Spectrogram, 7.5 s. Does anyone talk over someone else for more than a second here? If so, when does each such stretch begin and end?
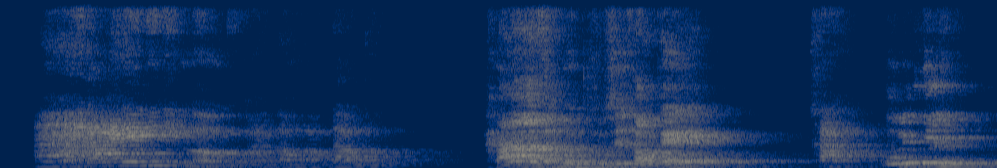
none

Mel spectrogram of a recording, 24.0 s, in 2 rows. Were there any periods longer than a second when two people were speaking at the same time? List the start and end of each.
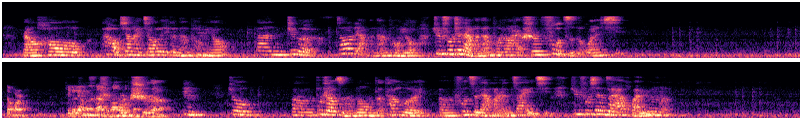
13.1-14.3

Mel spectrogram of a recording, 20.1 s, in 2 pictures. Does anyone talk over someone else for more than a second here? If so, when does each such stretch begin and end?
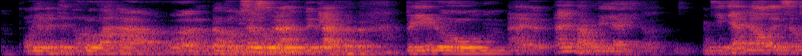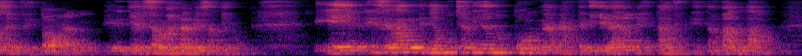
2.8-4.2

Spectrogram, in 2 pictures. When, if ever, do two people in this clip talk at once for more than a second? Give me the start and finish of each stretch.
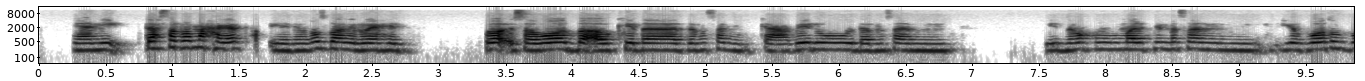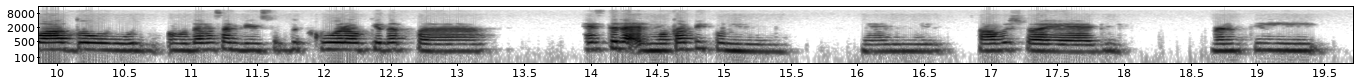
none

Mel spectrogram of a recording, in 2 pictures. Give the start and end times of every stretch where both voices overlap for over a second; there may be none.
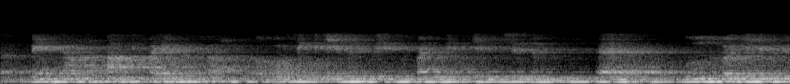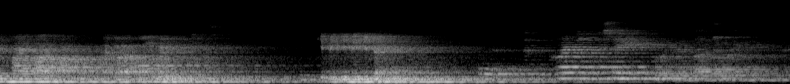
none

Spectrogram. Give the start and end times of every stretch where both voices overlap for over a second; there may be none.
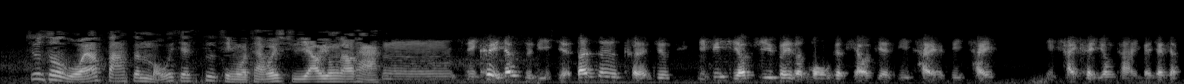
none

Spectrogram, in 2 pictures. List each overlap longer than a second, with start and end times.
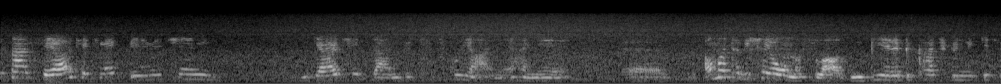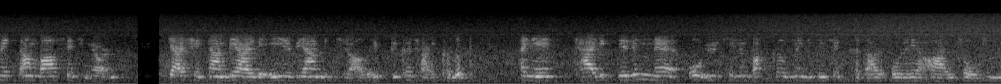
none

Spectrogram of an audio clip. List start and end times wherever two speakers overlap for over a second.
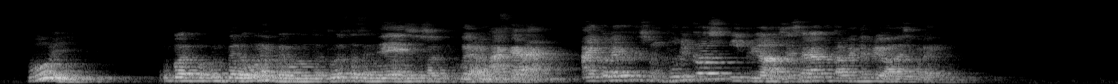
3.8-5.3

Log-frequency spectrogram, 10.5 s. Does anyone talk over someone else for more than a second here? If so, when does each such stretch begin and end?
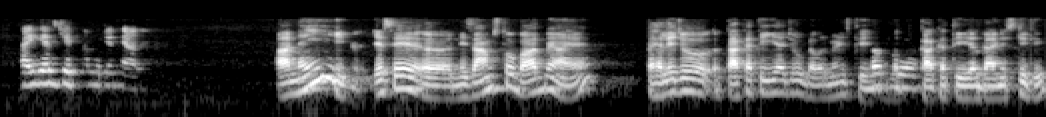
none

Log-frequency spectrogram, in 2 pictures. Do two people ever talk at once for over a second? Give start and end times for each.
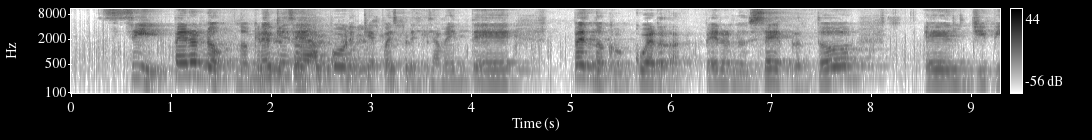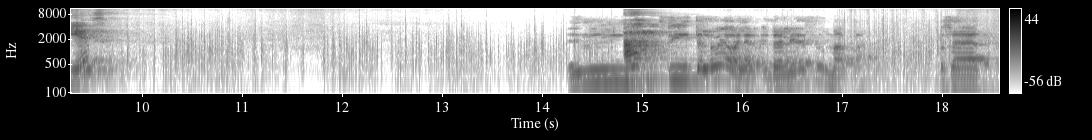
1.8-3.4

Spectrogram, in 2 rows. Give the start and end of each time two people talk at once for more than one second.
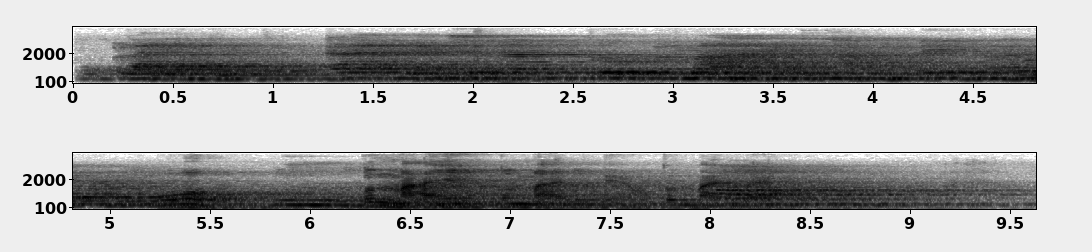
none

